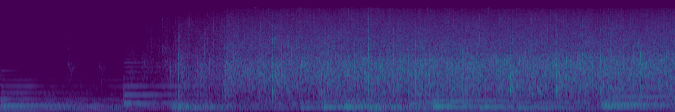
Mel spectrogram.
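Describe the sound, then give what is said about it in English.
An audience claps steadily for people standing after praying a prayer at a church service, the applause swelling after the first couple of seconds and continuing as a dense wash over sustained keyboard chords that play throughout. “Okay, stop clapping. Stop clapping, but remain standing.”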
